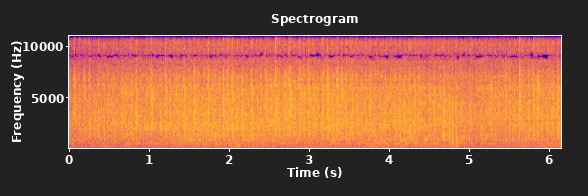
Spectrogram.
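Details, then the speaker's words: 2011 Mercury 9.9 four-stroke long shaft: steady even buzz in gear with no misses or knocks; the engine sounds really good. "to neutral and then into reverse it's just really nicely and then back to neutral the engine sounds really good"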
